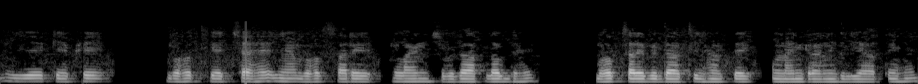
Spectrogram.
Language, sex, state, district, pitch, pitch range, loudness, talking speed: Hindi, male, Jharkhand, Jamtara, 135 Hz, 130-140 Hz, -27 LUFS, 165 wpm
